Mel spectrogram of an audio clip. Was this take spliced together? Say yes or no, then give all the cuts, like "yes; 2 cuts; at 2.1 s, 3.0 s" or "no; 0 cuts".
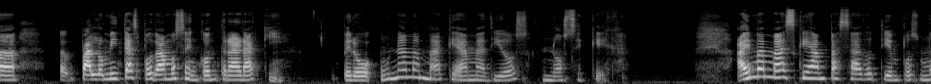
no; 0 cuts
